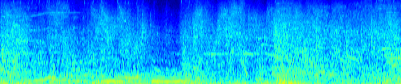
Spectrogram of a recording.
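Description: Video game spell effects crackle and clash.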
